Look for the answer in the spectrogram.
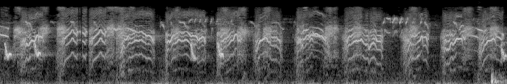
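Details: Noisy gathering of yellow-vented bulbuls, used to lure birds: crowded, excited chatter of warbling, up-and-down whistled notes and scratchy squeaks in quick, overlapping bursts.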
